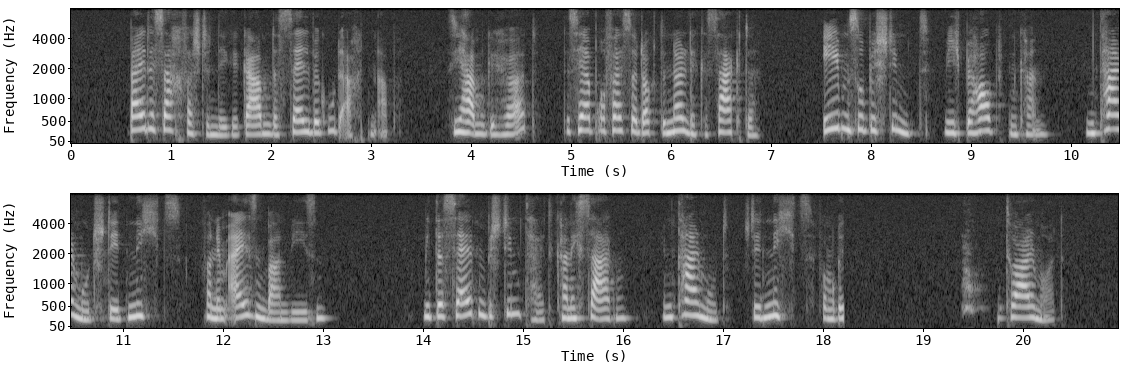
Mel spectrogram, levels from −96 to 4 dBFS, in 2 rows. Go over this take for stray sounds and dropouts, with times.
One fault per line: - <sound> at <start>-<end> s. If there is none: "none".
- bark at 19.4-19.7 s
